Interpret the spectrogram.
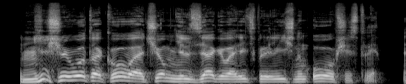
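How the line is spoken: Loud laughter. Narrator (Russian): расхохотался Джуффин

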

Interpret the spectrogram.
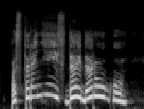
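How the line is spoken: Joyful shriek. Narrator (Russian): визжала радостная Люда

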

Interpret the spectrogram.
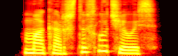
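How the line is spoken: Plain. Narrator (Russian): спросила Анна

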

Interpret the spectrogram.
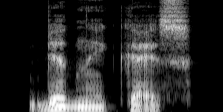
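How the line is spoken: Sad mutter. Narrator (Russian): печально пробормотал он

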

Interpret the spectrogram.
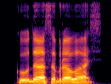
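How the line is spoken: Growl. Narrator (Russian): прорычал он

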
